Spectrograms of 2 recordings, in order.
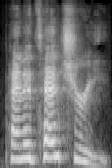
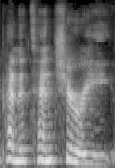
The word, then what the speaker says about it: penitentiary: We're saying penitentiary, like well, penitentiary. Yeah, wrong. – It's Penitentiary.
